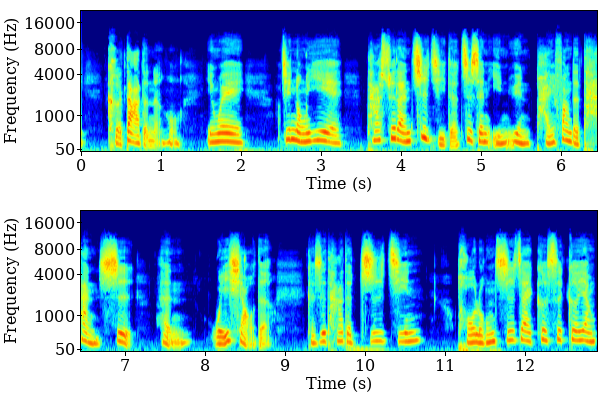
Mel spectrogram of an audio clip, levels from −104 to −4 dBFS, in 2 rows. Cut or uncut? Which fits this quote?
uncut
